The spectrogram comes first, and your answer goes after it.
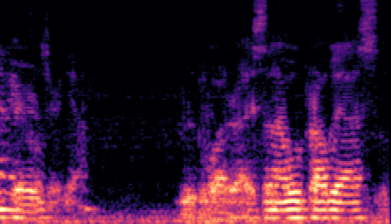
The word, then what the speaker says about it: water ice: pronounced Witter Ice. It's Witter. Water ice. Those are like the hardcore Philly accents.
